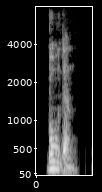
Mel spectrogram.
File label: "boden", Middle English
